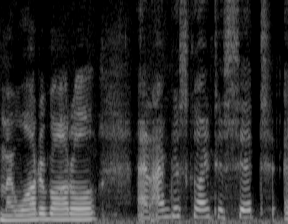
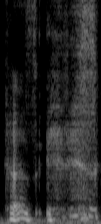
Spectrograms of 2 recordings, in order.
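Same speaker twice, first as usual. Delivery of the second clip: whisper; 2 semitones higher, 9 dB quieter than usual. Real, not acted. Whispered aside while filming.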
